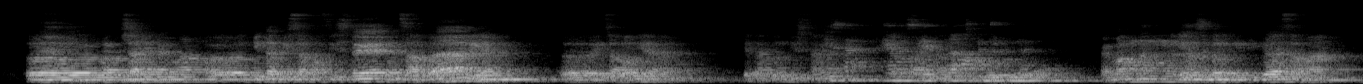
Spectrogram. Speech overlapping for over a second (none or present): present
